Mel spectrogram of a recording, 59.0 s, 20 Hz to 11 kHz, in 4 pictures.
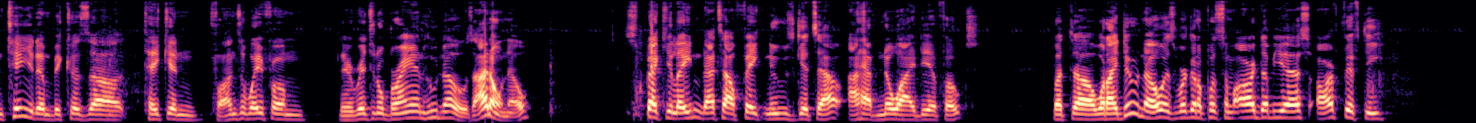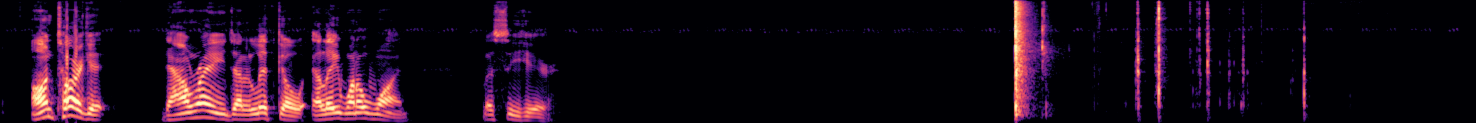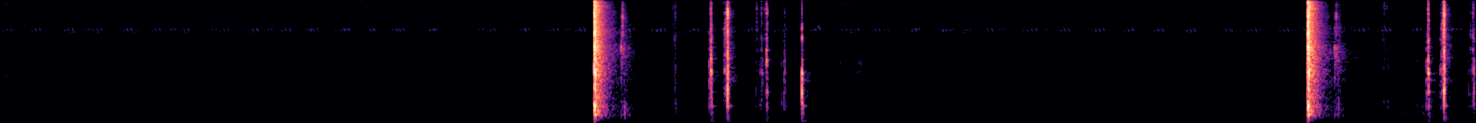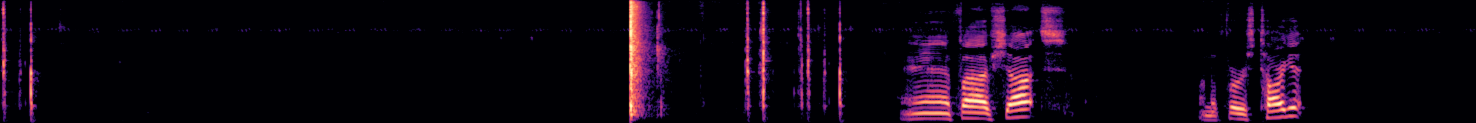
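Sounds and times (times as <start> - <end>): rifle shots: 24.9 - 25.4, 35.5 - 36.0, 42.6 - 43.2, 50.6 - 51.2
rifle bolt clicking: 26.1 - 27.9, 36.6 - 37.7, 43.7 - 44.7, 51.7 - 52.8.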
